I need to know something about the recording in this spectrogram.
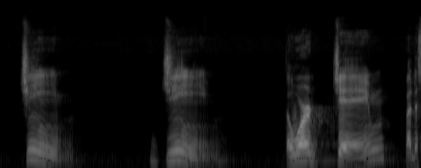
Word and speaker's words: ج: Remember that the name and the sound of this letter, the letter Jeem, are a bit different. So the name is the letter Jeem, Jeem, stretch the sound, Jeem, and the sound that we focus on is the sound Ja, Ja.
